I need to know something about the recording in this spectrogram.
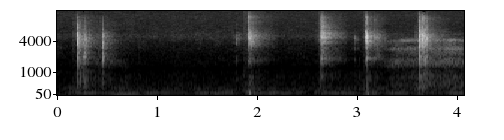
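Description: About six sharp, unevenly spaced clicks and taps as a folding knife is picked up off a wooden desk and handled, its blade and lock clicking as it is closed.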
